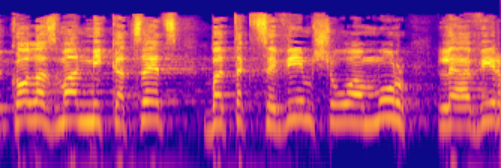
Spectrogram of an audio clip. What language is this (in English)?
Hebrew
